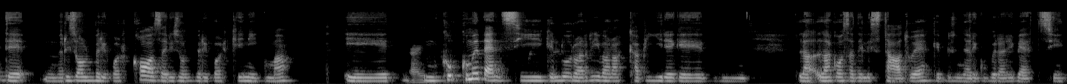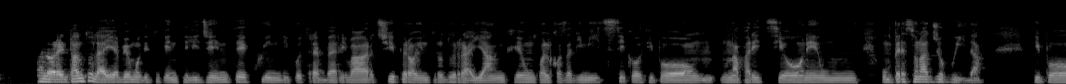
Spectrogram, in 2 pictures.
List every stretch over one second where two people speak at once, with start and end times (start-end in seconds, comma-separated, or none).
none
